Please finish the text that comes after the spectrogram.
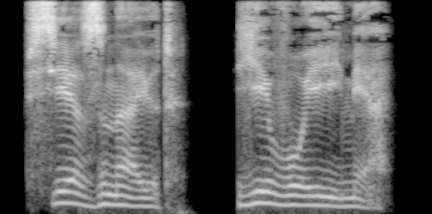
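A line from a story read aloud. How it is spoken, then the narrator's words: Hoarse wheeze. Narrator (Russian): прохрипел Леха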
